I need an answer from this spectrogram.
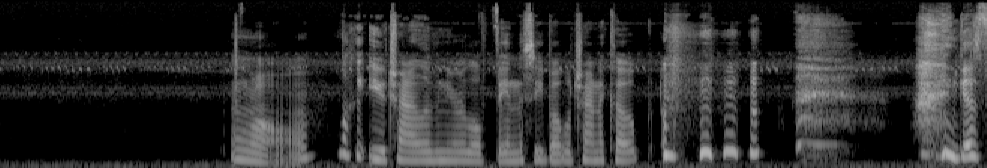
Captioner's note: soft laugh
